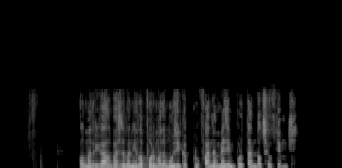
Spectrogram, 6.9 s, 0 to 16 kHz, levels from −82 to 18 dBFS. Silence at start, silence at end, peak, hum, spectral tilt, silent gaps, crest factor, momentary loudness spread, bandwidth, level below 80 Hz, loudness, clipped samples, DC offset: 1.6 s; 0.95 s; -10 dBFS; none; -6 dB/octave; none; 18 dB; 12 LU; 7.8 kHz; -64 dBFS; -26 LUFS; under 0.1%; under 0.1%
